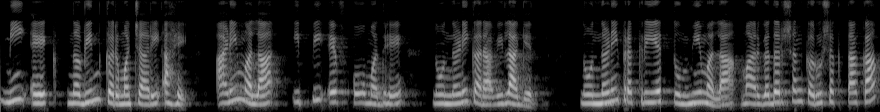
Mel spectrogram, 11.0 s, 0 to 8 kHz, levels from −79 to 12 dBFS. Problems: none marked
